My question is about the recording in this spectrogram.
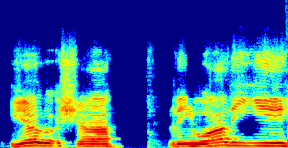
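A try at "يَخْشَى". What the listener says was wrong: Sya-nya kurang panjang sedikit. Yaghsha. Yaghsha. Ya, ada fathah bertemu alif bengkok.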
